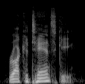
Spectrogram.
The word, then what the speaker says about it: Rockatansky: Rockatansky.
